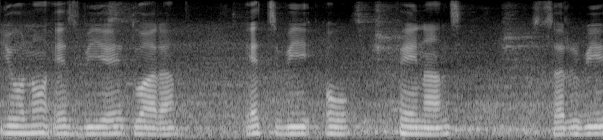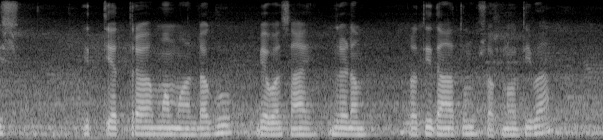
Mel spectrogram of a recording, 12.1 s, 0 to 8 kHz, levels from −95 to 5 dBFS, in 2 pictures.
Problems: constant background noise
